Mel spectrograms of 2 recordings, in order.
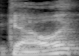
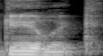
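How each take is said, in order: First: The word is said the Scottish way. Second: The word is said the North American way. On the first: This is how people in Scotland say it. "In Scotland, people say Gaelic because that's the name that the language has for itself" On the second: This is how people in North America say it. "in North America and even in Nova Scotia, where the language still exists, people tend to say Gaelic"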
